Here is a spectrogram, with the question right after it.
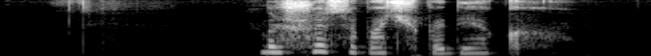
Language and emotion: Russian, neutral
